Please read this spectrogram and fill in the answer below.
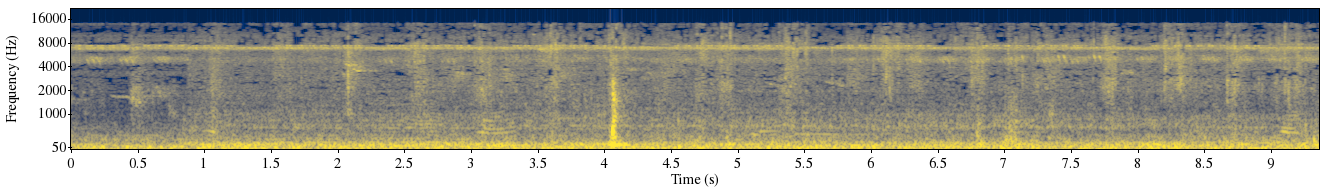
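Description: Steady high-pitched chirring of insects over a low background rumble, with a single sharp knock about four seconds in.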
